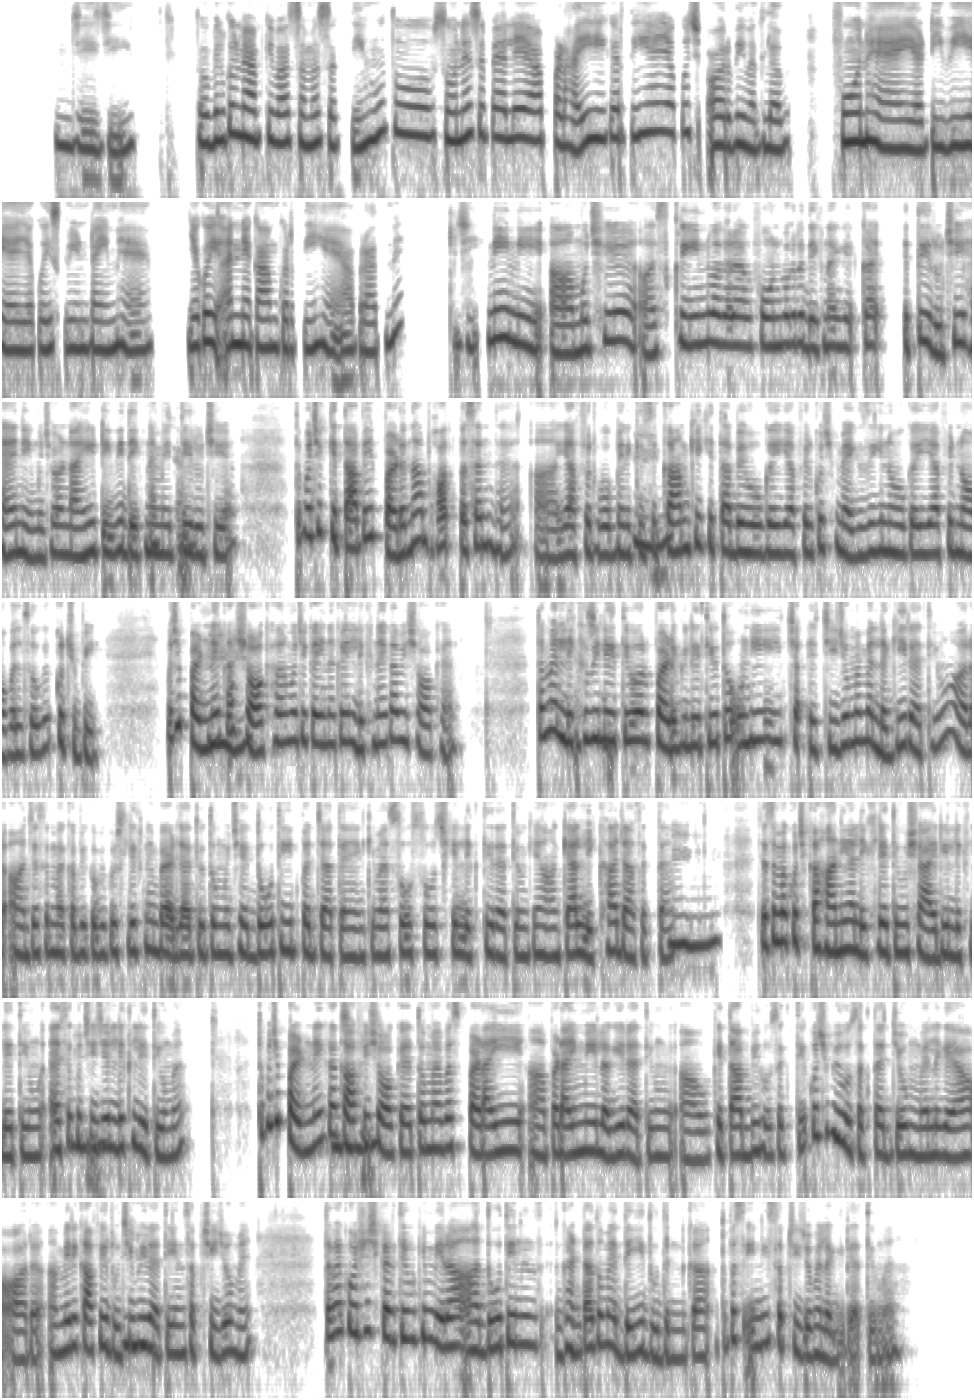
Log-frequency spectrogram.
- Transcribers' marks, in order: in English: "स्क्रीन टाइम"; tapping; in English: "मैगज़ीन"; in English: "नॉवेल्स"
- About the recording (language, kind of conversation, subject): Hindi, advice, आपकी नींद अनियमित होने से आपको थकान और ध्यान की कमी कैसे महसूस होती है?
